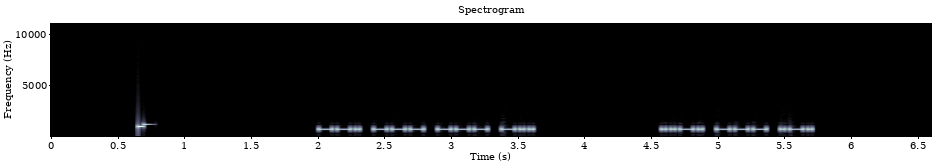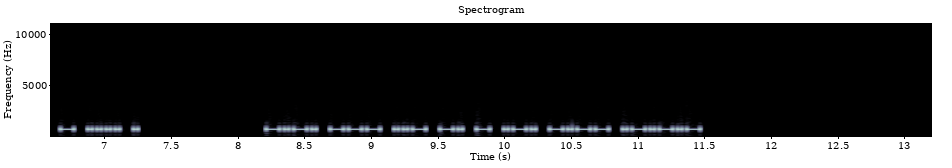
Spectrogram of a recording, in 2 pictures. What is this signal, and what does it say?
Morse code, heard as a keyed tone, about 36 wpm, 700 Hz. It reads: GOOD FOR THE COUNTRY.
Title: 4x Word-Spacing - Sentences from Top 300 Words - 35wpm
